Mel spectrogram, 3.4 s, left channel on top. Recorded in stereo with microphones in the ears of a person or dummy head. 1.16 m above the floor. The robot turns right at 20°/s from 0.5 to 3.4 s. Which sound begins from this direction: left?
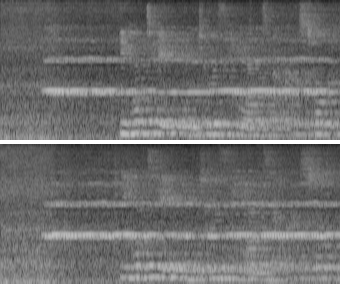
A woman speaking, at 1.2 s.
